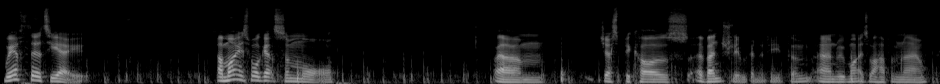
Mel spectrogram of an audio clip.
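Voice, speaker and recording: A man streaming as the host of his own channel offers casual gameplay commentary, thinking out loud and second-guessing himself with wry jokes. His mid-range voice is creaky and moves at a normal speed, broken up by frequent pauses. There's slight noise in the background.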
